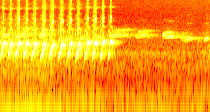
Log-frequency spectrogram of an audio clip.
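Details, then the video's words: White-rumped shama singing to provoke other birds into song: a rapid run of identical slurred notes, about seven per second, stops abruptly and is followed by soft, thin, drawn-out whistles. "Bikin GACOR ‼️ MURAI BATU jadi EMOSI NYAUT BONGKAR ISIAN ¦ PANCINGAN MURAI ¦ SHAMA BIRD"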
